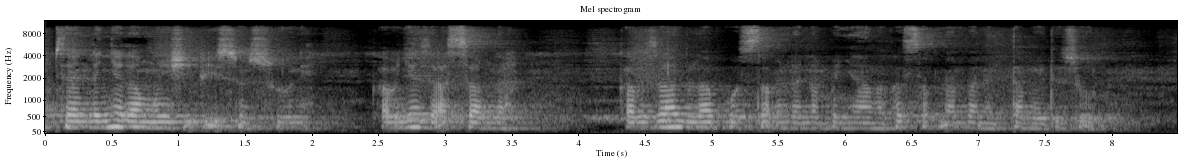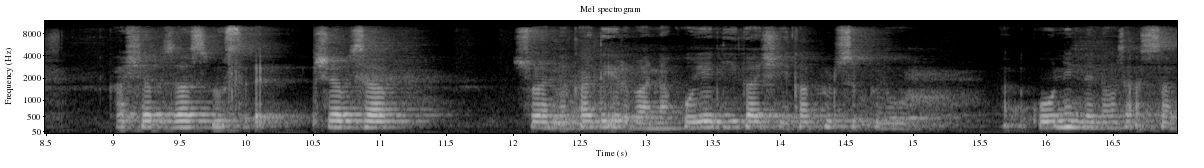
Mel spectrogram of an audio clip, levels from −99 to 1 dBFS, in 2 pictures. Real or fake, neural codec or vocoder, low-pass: real; none; 9.9 kHz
